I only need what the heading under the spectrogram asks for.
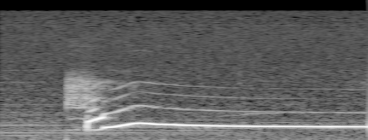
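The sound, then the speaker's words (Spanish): A wolf howl: one long, fairly quiet tonal call that rises briefly at its start, then holds a steady, drawn-out pitch for a couple of seconds over faint background hiss. “Los oímos, están aullando. Y con este sonido maravilloso de los lobos aullando,”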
